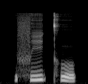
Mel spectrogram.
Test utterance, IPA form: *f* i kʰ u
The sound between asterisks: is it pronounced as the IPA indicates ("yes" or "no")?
yes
